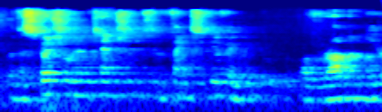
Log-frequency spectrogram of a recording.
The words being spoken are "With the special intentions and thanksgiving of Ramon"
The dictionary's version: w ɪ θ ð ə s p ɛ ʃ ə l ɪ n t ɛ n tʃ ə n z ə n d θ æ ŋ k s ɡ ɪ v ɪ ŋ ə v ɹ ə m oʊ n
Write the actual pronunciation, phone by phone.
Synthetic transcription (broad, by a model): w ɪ ð ə s p ɛ ʃ l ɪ n t ɛ n ʃ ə n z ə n θ æ ŋ k s ɡ ɪ v ɪ ŋ ə v ɹ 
